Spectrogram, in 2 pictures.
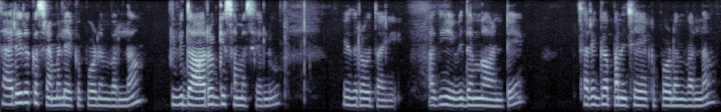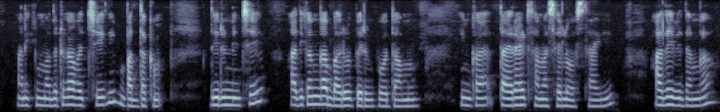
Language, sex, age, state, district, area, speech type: Telugu, female, 18-30, Andhra Pradesh, Kadapa, rural, spontaneous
